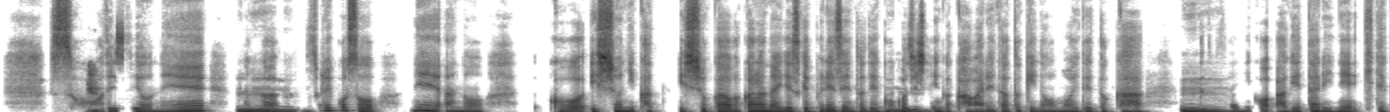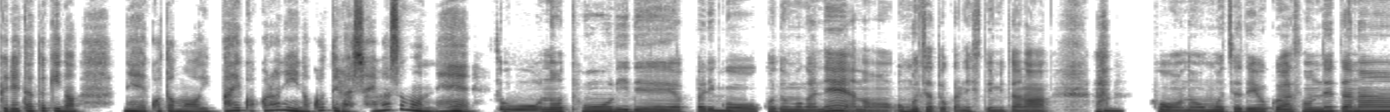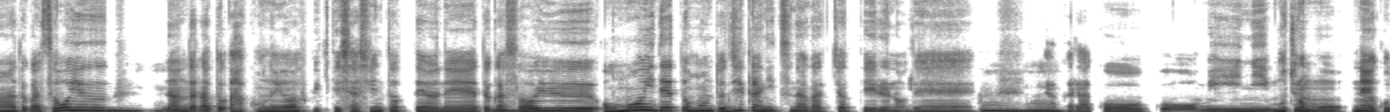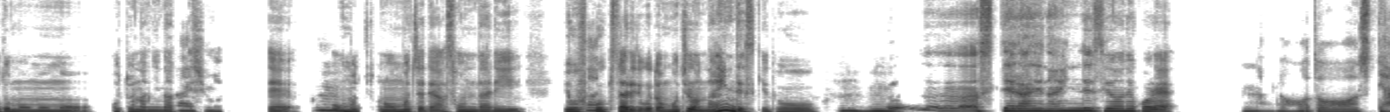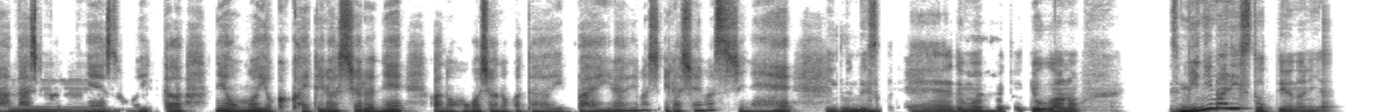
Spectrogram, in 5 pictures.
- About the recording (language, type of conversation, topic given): Japanese, advice, 思い出の品が捨てられず、ミニマリストになれない葛藤について説明していただけますか？
- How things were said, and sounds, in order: throat clearing; unintelligible speech; other background noise; in English: "ミニマリスト"; other noise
